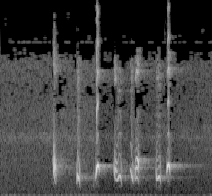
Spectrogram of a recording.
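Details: Olive-winged bulbul call played to train young birds and lure wild ones: a quick bubbly run of about seven bright, chirpy notes that alternate up and down, over a faint low hum.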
